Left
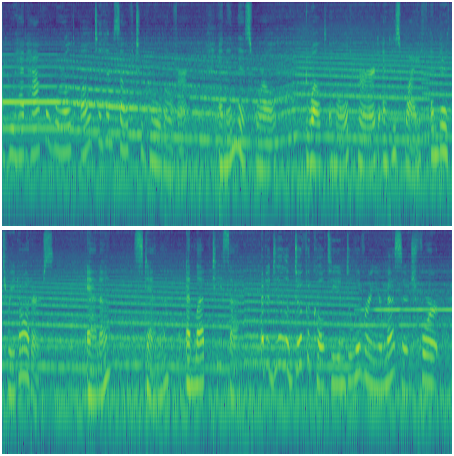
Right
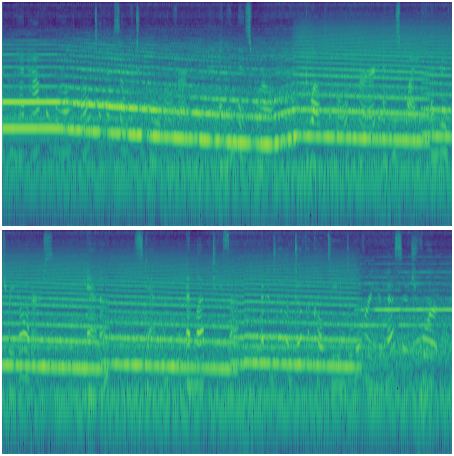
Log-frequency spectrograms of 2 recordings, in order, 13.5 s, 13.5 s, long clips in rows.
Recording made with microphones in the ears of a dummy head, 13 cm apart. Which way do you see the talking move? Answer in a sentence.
In this clip you hear the talking stay put.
